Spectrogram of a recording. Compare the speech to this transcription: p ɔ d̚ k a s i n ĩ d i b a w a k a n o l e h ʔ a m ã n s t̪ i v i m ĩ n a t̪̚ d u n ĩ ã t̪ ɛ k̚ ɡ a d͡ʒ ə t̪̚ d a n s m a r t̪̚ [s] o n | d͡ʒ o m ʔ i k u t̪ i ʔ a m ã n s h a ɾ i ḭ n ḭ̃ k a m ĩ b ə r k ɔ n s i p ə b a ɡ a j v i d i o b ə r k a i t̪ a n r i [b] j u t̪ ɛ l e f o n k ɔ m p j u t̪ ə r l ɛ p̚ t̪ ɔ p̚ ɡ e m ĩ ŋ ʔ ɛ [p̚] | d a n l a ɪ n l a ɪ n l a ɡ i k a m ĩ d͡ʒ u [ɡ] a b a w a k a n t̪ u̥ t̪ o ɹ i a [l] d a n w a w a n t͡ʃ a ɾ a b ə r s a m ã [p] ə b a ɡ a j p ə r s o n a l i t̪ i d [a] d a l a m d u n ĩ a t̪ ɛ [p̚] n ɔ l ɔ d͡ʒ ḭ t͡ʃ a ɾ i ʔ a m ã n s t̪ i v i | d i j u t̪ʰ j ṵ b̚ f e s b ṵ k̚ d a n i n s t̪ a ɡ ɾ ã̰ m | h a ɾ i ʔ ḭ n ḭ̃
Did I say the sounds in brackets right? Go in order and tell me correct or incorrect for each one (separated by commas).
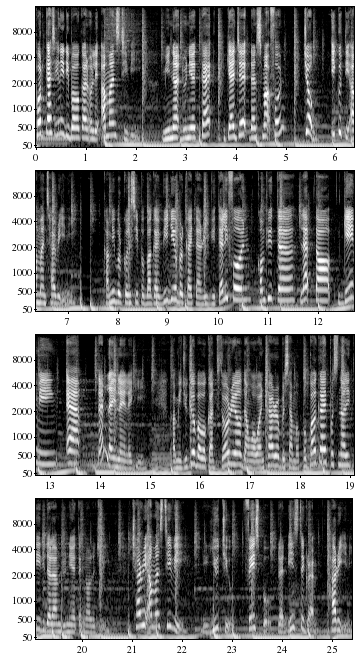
incorrect, incorrect, correct, correct, correct, correct, incorrect, incorrect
